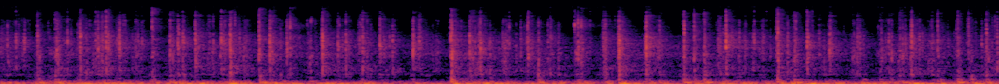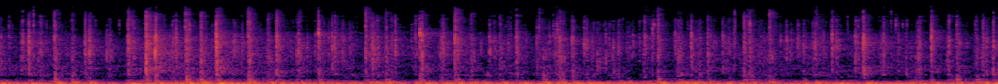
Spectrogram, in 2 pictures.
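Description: Fingertips of both hands type steadily on a full-size black plastic RGB-backlit keyboard with a hollow plastic housing, resting on a desk. The result is a continuous stream of rapid, short key taps with a heavy low thud beneath lighter clicky tops, each tap dying away almost instantly.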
